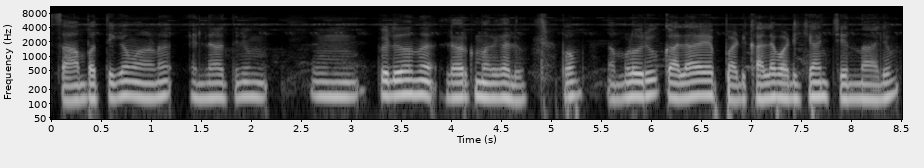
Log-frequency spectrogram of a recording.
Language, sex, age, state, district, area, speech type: Malayalam, male, 18-30, Kerala, Kottayam, rural, spontaneous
